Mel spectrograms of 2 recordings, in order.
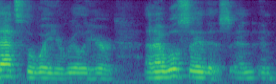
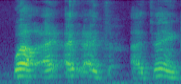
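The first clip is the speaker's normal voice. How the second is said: stammering and halting over the opening words; 4 semitones higher, 3 dB louder than usual. Speaker explaining a point to Joe, stuttering. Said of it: "and I'm stuttering".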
